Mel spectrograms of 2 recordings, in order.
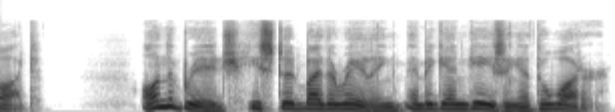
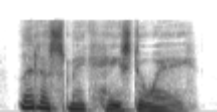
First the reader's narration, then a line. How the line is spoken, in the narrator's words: Svidrigailov whispered to her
